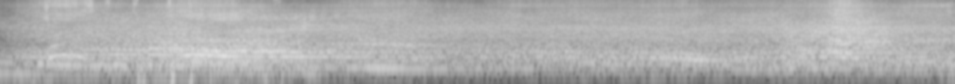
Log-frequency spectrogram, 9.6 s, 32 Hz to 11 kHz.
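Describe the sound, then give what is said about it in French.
Julius Eastman's car drives along New York State roads to Buffalo in 1967, its steady engine hum and tire rumble filling the scene, briefly swelling louder as if passing, with a faint whoosh near the end. “Julius Eastman prend sa voiture, parcourt les routes de l'État de New York pendant un peu plus de deux heures et arrive à Buffalo.”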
